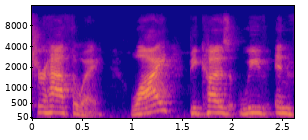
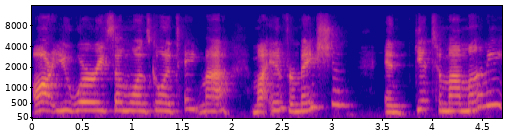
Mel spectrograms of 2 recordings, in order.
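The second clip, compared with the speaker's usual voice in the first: put-on Southern accent, pitched up; 5 semitones higher than usual. Retelling his mom's worry about automated bill pay, imitating mom's Southern accent. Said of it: "She has a southern accent".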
